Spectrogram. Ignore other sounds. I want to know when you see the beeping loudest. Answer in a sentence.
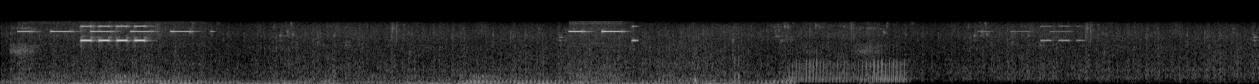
The loudest moment of the beeping is at 1 second.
